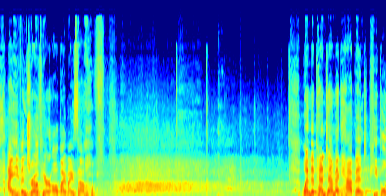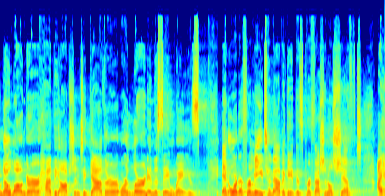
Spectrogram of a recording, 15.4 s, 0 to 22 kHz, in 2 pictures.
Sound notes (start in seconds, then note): 2.2 audience laughs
